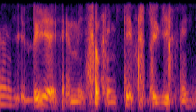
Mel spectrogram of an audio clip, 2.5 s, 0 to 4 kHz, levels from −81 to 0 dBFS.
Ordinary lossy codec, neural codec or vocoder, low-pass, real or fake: none; codec, 24 kHz, 3 kbps, HILCodec; 3.6 kHz; fake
